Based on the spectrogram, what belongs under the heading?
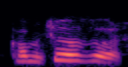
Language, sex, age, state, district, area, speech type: Kashmiri, male, 45-60, Jammu and Kashmir, Budgam, rural, conversation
